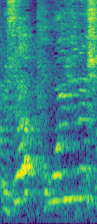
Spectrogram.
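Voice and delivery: high, anxious question; nervous customer asking; worried onlooker. Retold or imitated. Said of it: "and they're like".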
